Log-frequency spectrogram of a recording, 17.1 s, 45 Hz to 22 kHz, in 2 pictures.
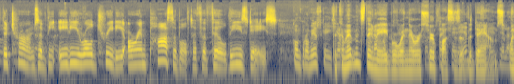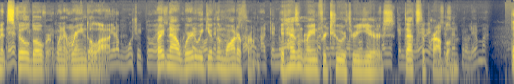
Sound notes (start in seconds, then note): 5.9 through translator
